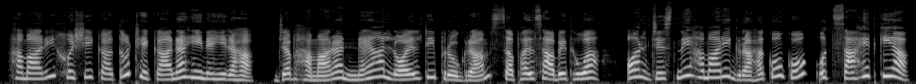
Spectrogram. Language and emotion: Hindi, happy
